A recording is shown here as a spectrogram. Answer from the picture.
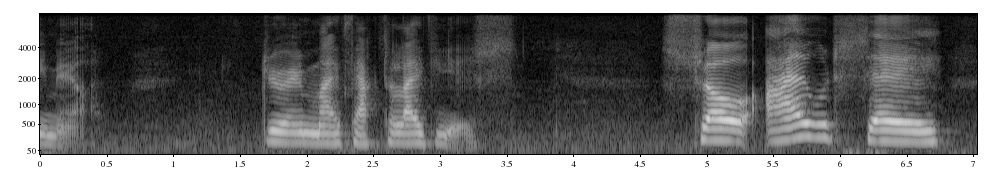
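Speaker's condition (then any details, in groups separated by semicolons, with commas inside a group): Cerebral palsy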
